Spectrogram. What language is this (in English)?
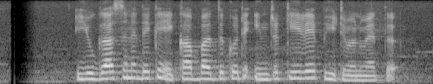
Sinhala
